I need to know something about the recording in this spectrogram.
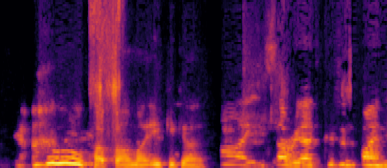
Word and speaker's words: Ikigai: Ikigai, pronounced correctly.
